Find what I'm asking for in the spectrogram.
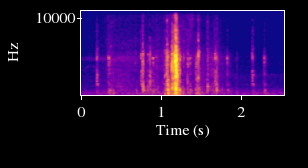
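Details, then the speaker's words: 1995 Cadillac Fleetwood turn signal: sharp dry clicks, uneven and quicker than a normal blinker, speed varying and gradually slowing. Faulty turn-signal socket suspected. Fast flashing. "it's blinking even faster you know like I don't understand it"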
